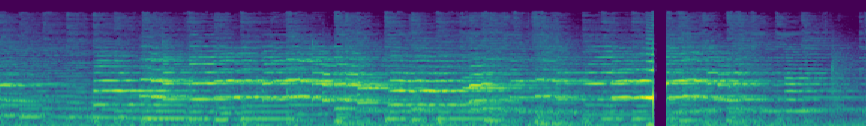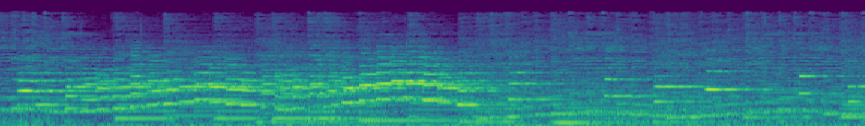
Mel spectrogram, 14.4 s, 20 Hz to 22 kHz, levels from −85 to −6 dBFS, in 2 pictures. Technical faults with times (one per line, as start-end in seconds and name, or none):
5.26-5.55 unstable filter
